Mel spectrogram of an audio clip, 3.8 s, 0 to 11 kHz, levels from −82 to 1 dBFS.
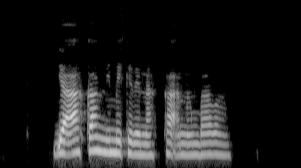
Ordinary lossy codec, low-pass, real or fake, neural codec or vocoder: AAC, 48 kbps; 9.9 kHz; real; none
